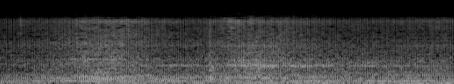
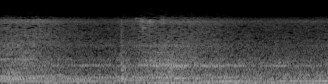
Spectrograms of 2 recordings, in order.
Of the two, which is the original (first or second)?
second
